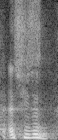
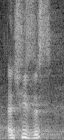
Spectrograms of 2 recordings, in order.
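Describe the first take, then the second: No difference in how they are said.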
